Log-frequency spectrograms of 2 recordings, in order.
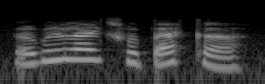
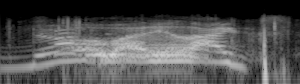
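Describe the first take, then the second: First: Said in the usual way. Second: Slow, loud drawn-out yell; drawn-out shouted taunt. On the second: Pretend. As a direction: yell it out, stretching the words. Teasing friend, blurts it out.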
